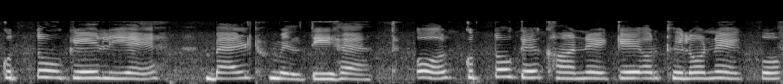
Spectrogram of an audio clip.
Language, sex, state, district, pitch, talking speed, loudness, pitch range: Hindi, female, Punjab, Fazilka, 285 Hz, 105 wpm, -13 LUFS, 275-305 Hz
